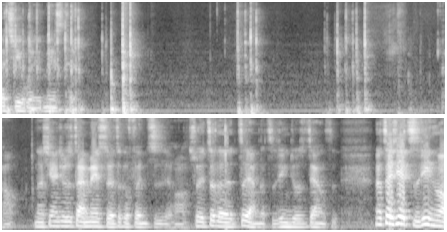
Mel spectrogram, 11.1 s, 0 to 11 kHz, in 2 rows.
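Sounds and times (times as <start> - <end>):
computer keyboard keystrokes: 0.0 - 1.8, 2.8 - 3.3, 4.0 - 4.7.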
